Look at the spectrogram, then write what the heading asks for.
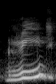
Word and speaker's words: read: तो second form of verb, learn की learned ली हमने, रीड की रेड ली, स्पेलिंग सेम है, मीनिंग स्पेलिंग सेम है, बट उसका प्रोनाउंसिएशन जो है वो डिफरेंट होगा, रेड।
